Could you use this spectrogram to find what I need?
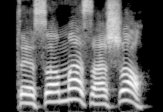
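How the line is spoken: Yelling. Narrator (Russian): завопил тот

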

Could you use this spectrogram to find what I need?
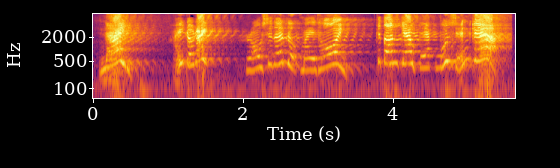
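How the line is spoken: Growling. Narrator (Vietnamese): Cá sấu gầm gừ

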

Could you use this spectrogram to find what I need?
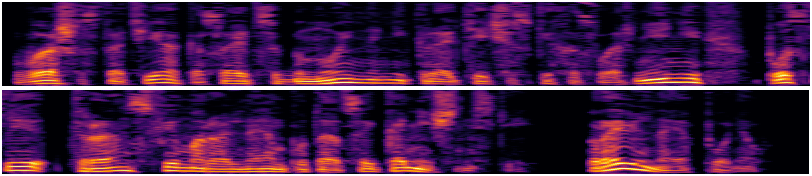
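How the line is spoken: Plain. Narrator (Russian): сказал я

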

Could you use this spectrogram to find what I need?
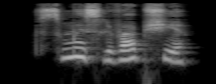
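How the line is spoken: Mumble. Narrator (Russian): бормочет

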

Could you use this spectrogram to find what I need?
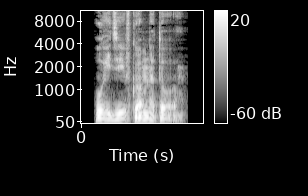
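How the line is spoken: Stern demand. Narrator (Russian): Потребовал он строго

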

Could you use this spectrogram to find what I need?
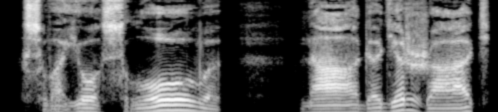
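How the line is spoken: Breathed out. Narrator (Russian): выдохнул Глинкомок

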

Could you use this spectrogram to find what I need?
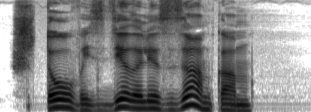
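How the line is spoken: Menacing. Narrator (Russian): грозно повторил он

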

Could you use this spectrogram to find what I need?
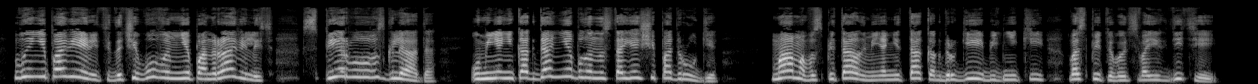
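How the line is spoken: Excited flushed exclamation. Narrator (Russian): Этта с пылающим лицом и глазами воскликнула

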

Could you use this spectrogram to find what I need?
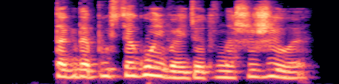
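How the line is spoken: Fierce exclamation. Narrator (Russian): воскликнула Эрика, сжав кулаки

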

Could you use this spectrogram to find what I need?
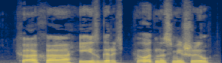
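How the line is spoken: Laughing. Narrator (Russian): засмеялся Рэй

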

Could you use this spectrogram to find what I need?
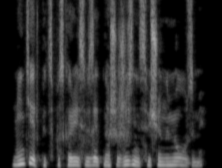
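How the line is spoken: Snorting. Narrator (Russian): хмыкнул Варгас

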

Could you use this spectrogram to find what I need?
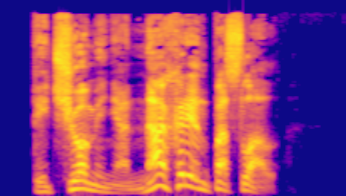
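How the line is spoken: Very loud bark. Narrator (Russian): Рявкнул так, что вся работа в конторе остановилась

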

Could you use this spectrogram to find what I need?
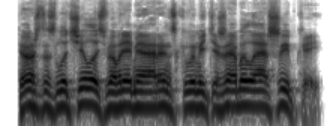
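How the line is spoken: Snapping retort. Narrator (Russian): огрызнулся скрипач

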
